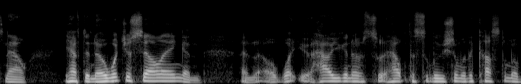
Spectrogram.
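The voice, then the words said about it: Speaks with a foreign accent. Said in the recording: “I have a stronger accent than I do today ... because of my accent, opened some doors”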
